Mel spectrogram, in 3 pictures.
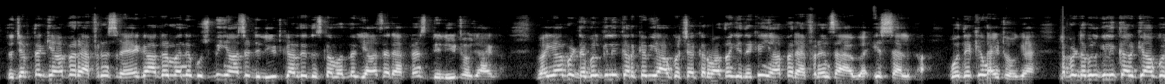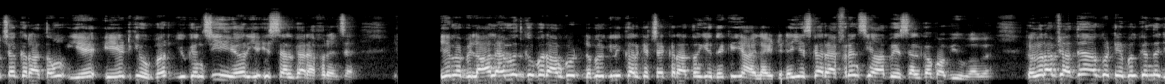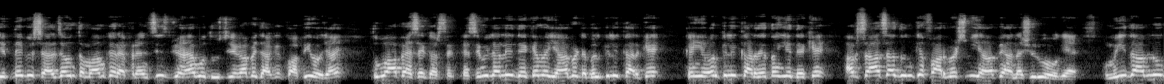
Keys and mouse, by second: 5.6 click, 5.9 click, 10.6 click, 10.8 click, 11.9 click, 12.1 click, 13.1 click, 13.4 click, 16.3 click, 16.6 click, 21.3 click, 21.7 click, 24.9 click, 28.3 click, 28.7 click, 30.1 click.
